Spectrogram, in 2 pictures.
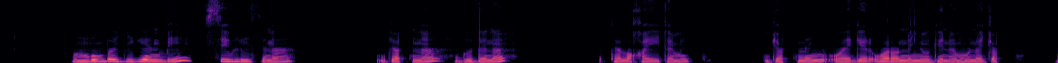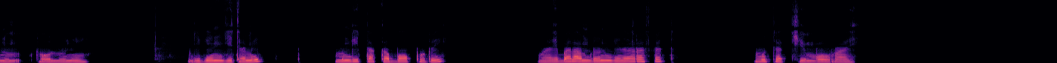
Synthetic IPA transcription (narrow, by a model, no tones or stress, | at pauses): umbumbəɟiɡenbisiwlisina | ɟotnaɡudəna | teloxajitamit̚ | ɟotneɲwaɡwaɾonːaɲoɡinamunaɟot̚ | nutoluni | ɟiɡenɟitamit̚ | muŋɡitakːabopːobi | waːjebalamdonɡinaɾafet | mutat̚t͡ʃimoɾaj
